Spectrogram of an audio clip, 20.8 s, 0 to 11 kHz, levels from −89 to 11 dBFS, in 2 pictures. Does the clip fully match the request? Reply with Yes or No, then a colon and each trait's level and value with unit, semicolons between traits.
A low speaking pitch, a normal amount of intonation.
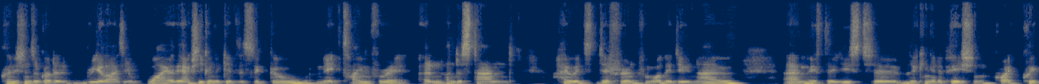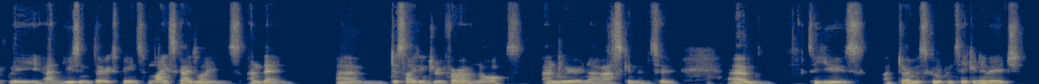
Yes: low, 105 Hz; average, 3.4 semitones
